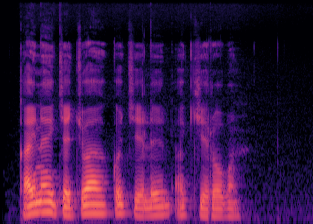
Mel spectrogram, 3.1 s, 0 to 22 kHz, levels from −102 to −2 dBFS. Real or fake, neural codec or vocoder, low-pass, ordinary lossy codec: real; none; none; none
